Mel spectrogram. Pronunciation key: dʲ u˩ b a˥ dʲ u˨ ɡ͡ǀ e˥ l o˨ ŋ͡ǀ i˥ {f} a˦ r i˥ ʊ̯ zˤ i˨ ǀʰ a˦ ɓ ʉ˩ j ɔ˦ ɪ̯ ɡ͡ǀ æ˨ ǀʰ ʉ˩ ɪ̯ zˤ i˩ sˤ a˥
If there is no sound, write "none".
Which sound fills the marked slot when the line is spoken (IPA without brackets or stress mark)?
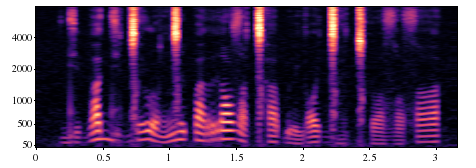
p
